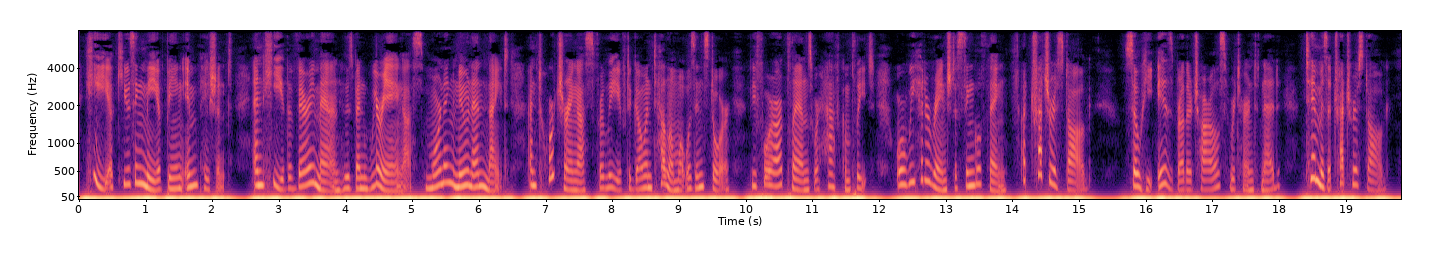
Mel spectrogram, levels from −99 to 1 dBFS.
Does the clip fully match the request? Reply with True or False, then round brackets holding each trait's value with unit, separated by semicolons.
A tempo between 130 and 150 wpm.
False (190 wpm)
